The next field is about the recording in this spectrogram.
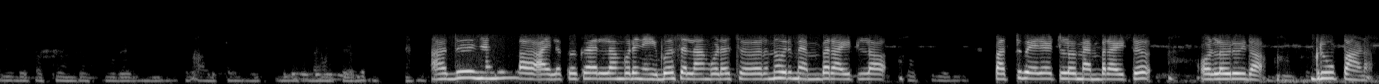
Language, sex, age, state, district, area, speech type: Malayalam, female, 18-30, Kerala, Alappuzha, rural, conversation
